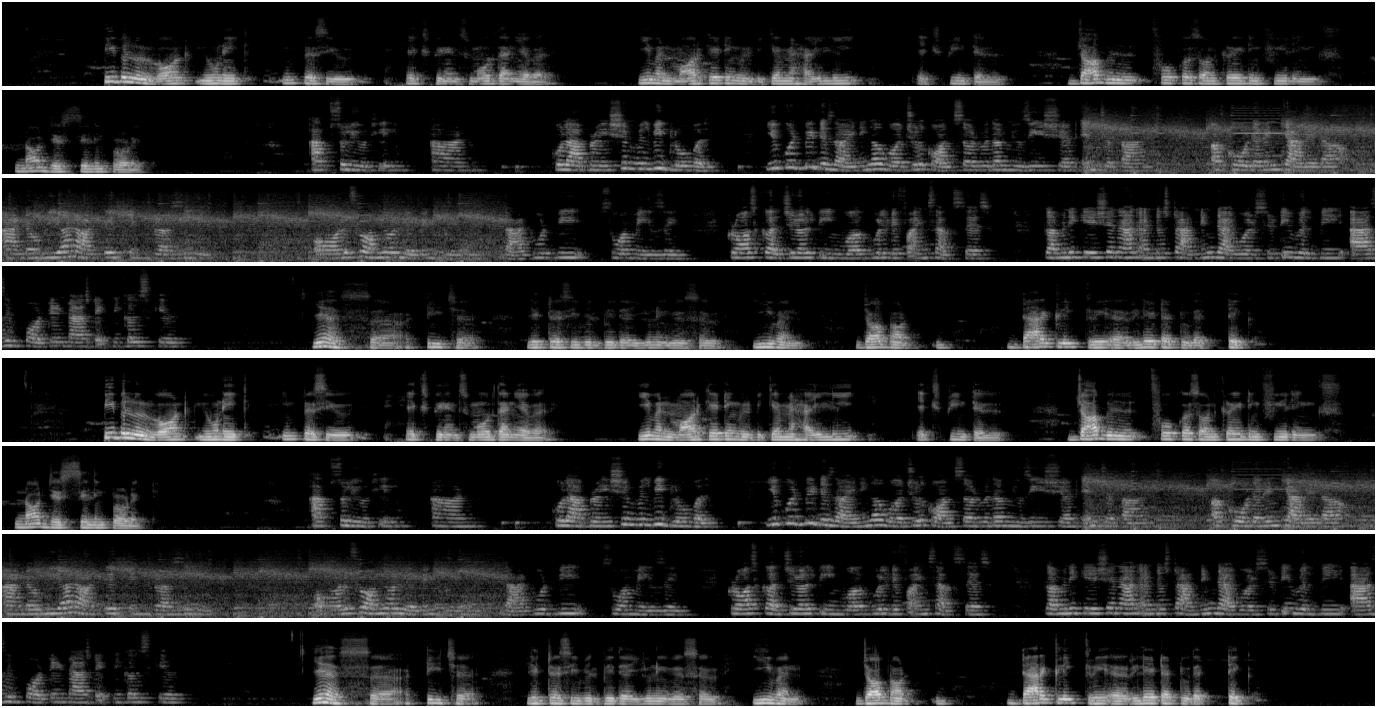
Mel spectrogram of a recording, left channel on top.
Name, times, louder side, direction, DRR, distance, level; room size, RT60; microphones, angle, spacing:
voice 1, 1.0-2.4 2.7-3.7 4.0-5.5 6.4-8.5 9.1-10.0 10.7-13.4 13.9-15.1 44.3-45.9 46.4-48.4 48.7-49.2 49.7-50.7 51.2-53.8, right 3 dB, 55° right, 0.4 m, -22 dB
voice 2, 16.8-18.5 19.3-20.8 21.4-25.2 25.8-29.6 30.6-43.0, left 1 dB, 45° left, 1.4 m, -32 dB
sound 1, 24.5-32.5, left 2 dB, 20° left, 0.8 m, -39 dB
3.4 x 2.5 x 2.3 m
head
